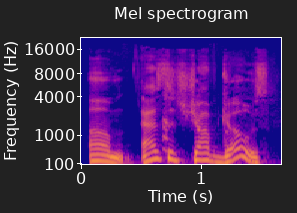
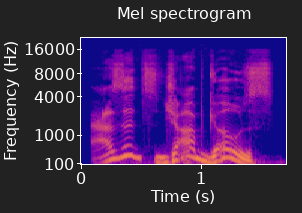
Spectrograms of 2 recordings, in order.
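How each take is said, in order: First: It has the speaker's ordinary, natural cadence. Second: It has an odd, halting, celebrity-impression cadence.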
